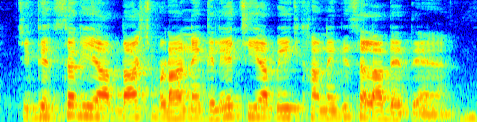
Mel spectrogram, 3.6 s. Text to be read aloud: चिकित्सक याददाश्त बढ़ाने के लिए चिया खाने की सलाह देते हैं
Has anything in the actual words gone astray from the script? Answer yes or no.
yes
